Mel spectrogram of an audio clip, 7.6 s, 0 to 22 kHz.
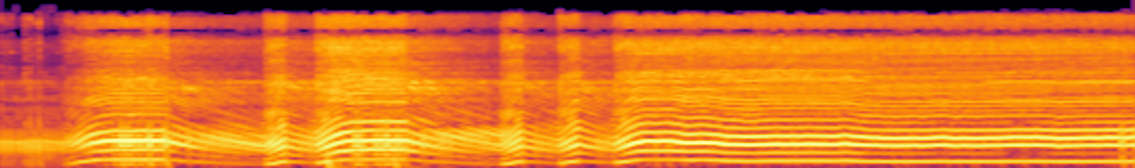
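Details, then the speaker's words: Holzfforma 372 chainsaw, big bore kit, wild porting and machine work, first test with ignition timing advanced: blips then holds high revs with ragged popping, won't climb cleanly to full speed; owner suspects timing too far advanced. "all right so I wasn't happy there uh she had this little popping thing going on she doesn't want to rev out really well so I'm suspicious that the timing was actually too far Advanced"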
